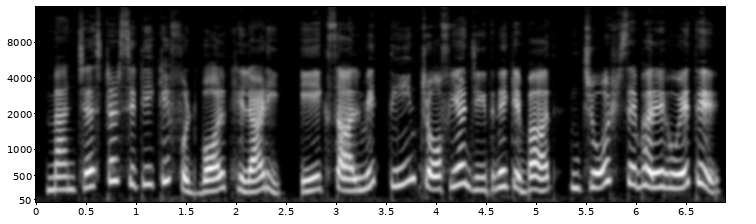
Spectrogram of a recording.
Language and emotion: Hindi, happy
